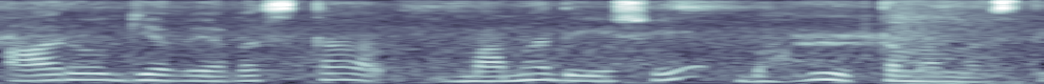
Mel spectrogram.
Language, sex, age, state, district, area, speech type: Sanskrit, female, 30-45, Tamil Nadu, Tiruchirappalli, urban, spontaneous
